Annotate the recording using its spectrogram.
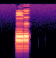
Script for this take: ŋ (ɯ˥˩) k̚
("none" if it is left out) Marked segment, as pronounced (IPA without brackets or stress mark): ɯ˦˥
